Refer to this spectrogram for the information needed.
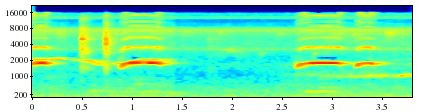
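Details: Borneo white-rumped shama giving a few clear whistled notes, a brief sharp click, then about a second of silence before more smooth whistles, some sliding downward.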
